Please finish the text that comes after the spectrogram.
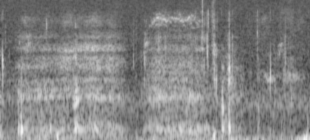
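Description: Close, quiet wet chewing with soft squelches and small mouth clicks, a steady mastication rhythm over about three seconds, no talking.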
